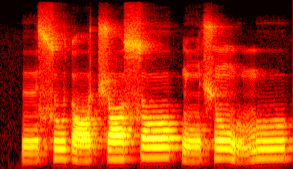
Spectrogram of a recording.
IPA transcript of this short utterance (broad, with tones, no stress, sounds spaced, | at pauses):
ɨ˨ s u˧ ɗ ɔ˨ t͡ʃ ɔ˧ s oː˦ k͡p ĩ˨ ʃ ũ˦ ŋ u˨ m u˦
